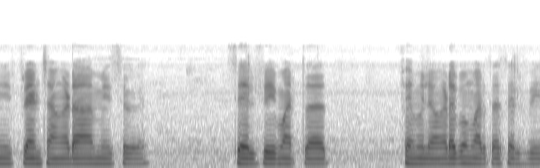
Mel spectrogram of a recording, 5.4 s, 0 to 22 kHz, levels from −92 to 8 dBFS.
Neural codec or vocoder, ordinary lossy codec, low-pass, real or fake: none; MP3, 48 kbps; 7.2 kHz; real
